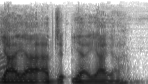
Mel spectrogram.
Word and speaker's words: Yahya: Yahya.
